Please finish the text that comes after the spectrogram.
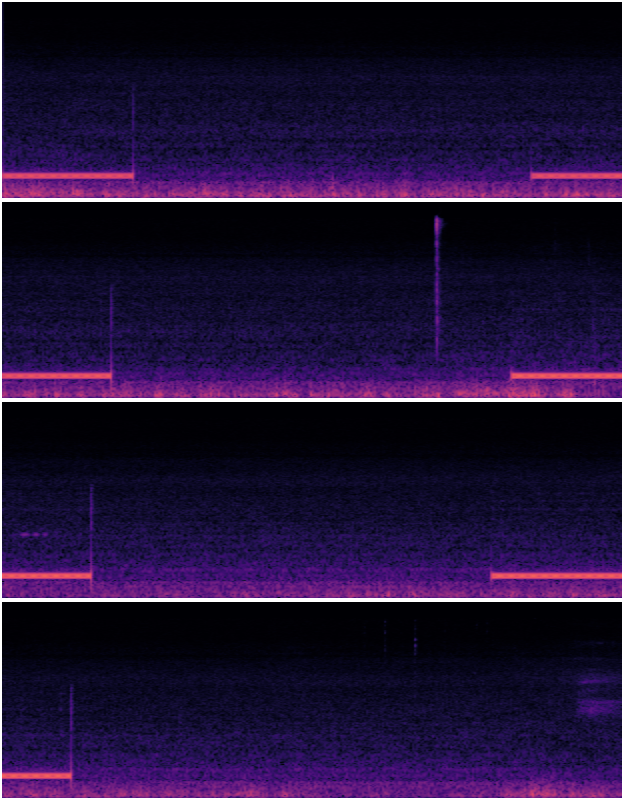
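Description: Telephone tone on a talk-show line sounds in four steady beeps of about two seconds each, separated by longer gaps, faint against a low rumbling background hiss.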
